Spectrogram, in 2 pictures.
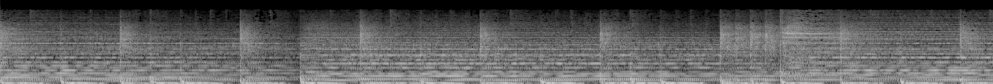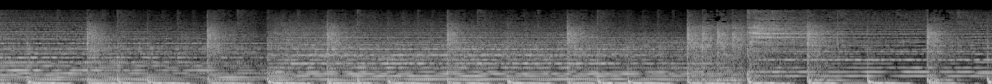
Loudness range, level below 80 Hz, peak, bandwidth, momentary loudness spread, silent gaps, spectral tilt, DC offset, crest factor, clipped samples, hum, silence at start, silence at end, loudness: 2 LU; -22 dBFS; -4 dBFS; 14 kHz; 5 LU; none; -3.5 dB/octave; under 0.1%; 14 dB; under 0.1%; none; 0 s; 0 s; -18 LUFS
